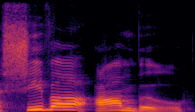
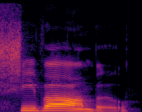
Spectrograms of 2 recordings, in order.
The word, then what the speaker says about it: Shiva Ambu: that is awesome yeah Shiva Ambu that's how you say it Shiva Ambu so Waters of awareness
